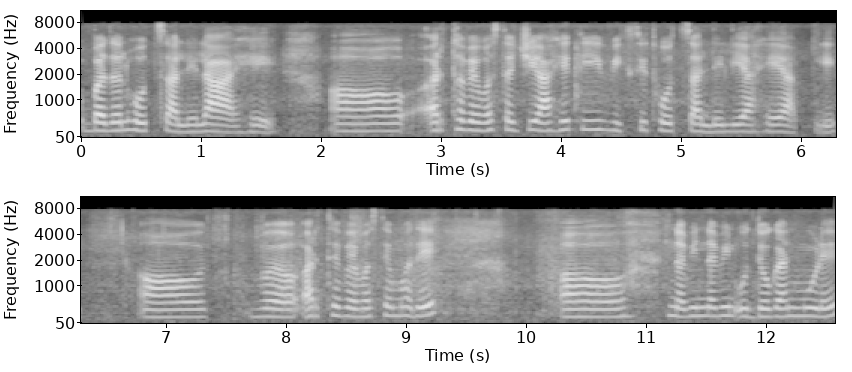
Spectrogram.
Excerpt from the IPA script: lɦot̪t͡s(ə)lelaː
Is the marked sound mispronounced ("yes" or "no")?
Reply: yes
